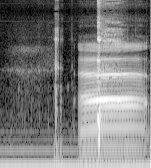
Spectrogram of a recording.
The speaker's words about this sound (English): go on, cough. That's it, bring it up.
